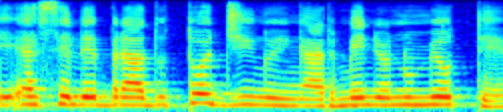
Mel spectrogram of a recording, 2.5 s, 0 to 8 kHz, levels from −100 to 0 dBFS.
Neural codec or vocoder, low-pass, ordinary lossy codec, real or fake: none; none; none; real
